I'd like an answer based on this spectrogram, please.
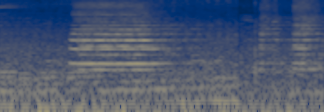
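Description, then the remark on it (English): Car horns blare in a stalled traffic jam in Lagos, Nigeria, with gridlock across many lanes: a long, loud honk followed by shorter overlapping toots, with a low rumble of idling engines and street noise underneath. “This is a typical traffic jam in Lagos. Vehicular movement has come to a standstill and the resultant gridlock in many lanes stretches for miles.”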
